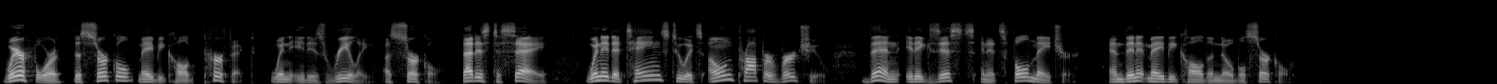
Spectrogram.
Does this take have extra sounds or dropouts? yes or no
no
